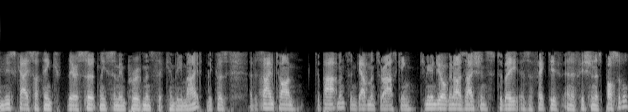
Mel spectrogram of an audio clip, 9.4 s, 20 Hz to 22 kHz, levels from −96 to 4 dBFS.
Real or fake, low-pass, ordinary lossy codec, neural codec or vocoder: real; 7.2 kHz; AAC, 16 kbps; none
